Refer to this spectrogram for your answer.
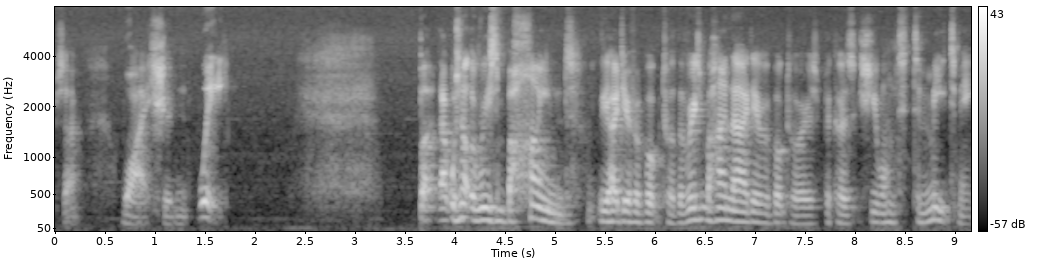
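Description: Delivered in an English accent at a fairly quick pace with ordinary pitch variation, the speech has long, frequent pauses. Loudness swings widely, and the background is quiet. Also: man, fairly high pitch for a man. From England. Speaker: writer. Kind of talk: comedic anecdote told to camera. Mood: joking, playful storytelling. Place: home room. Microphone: phone near.

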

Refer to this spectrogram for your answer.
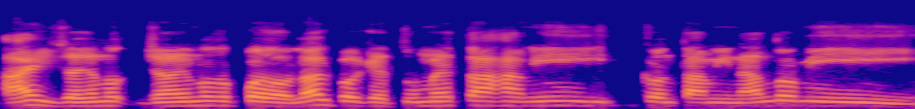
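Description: A man at a fairly slow pace, with a dry sound with no echo and a quiet background. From Puerto Rico, central region. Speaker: podcast guest. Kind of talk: casual chat. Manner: halting. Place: home room. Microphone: studio mic.

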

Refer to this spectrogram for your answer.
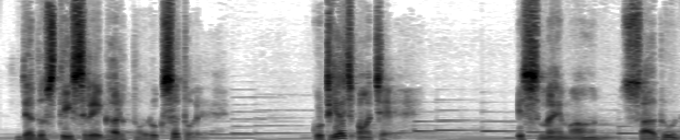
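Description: Music in the background behind a man's very deep, low voice with lively intonation. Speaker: Sikh preacher giving a religious discourse. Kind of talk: religious storytelling, katha.

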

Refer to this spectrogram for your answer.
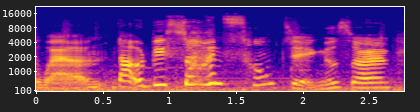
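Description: Faint music sits behind a woman's voice, recorded dry with no echo. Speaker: fashion vlogger. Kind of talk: casual vlog chat.

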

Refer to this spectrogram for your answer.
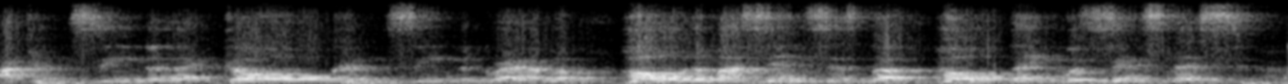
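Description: Strong room echo and light background noise surround a voice that moves at a fairly slow pace with fairly even intonation. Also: man. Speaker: spoken word poet. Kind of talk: live spoken word poetry performance. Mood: heartbroken, wry. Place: hall.

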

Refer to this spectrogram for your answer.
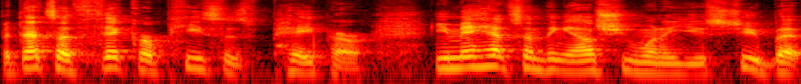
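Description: A man speaks. His pitch swings very widely. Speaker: teacher of puppet drawing. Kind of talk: tutorial. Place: garage. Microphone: camera far.

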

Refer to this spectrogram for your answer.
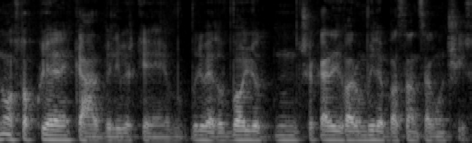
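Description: The man's voice sits at a fairly low pitch. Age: 30s. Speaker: YouTuber and shop owner; vlogger. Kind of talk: vlog monologue. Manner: hesitant, many fillers. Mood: earnest, personal, a bit weary. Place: home room. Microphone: phone near.

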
